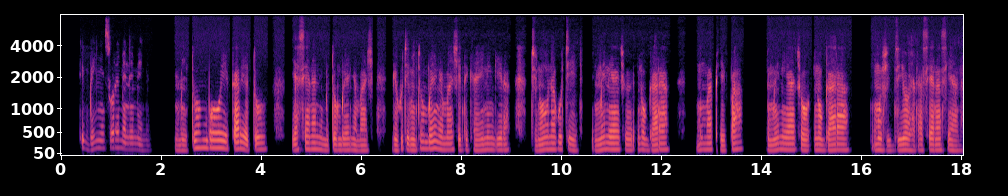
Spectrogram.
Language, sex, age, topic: Ndau, female, 18-24, health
